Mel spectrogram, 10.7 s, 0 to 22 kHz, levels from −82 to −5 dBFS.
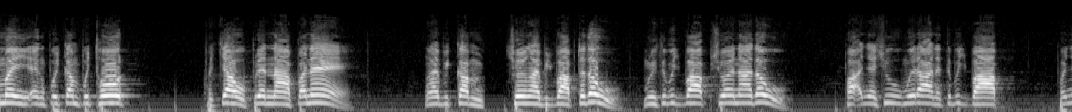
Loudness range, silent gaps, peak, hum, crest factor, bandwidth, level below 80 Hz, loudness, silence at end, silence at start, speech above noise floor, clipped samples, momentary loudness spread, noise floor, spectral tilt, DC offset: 3 LU; none; -2 dBFS; 60 Hz at -55 dBFS; 16 dB; 11 kHz; -44 dBFS; -17 LUFS; 0 s; 0 s; 40 dB; under 0.1%; 13 LU; -57 dBFS; -4.5 dB/octave; under 0.1%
